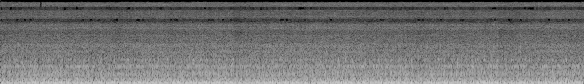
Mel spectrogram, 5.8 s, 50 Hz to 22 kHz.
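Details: 1958 Super engine at steady low idle on first start, untuned with unknown timing, temperature creeping up; loud puffing tick at every firing pulse from several exhaust leaks in a trashed exhaust system; heat riser flap on the manifold also rattling.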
